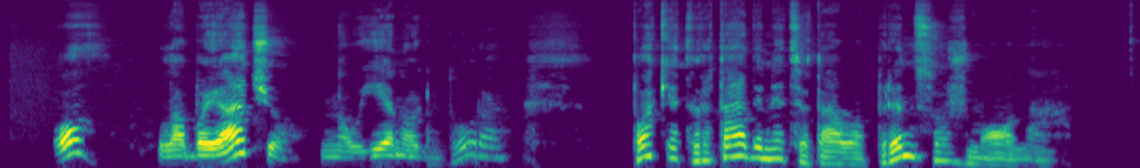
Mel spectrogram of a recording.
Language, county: Lithuanian, Šiauliai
